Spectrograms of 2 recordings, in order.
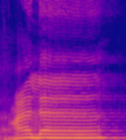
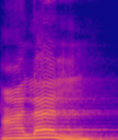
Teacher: Maka lamnya jika berhenti panjang 2 harokat ala. Tetapi dibaca panjang 2 harokatnya hanya jika berhenti. Sedangkan ketika wasol atau dilanjut, madnya ini gugur, lamnya pendek, alal. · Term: mad tabi'i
